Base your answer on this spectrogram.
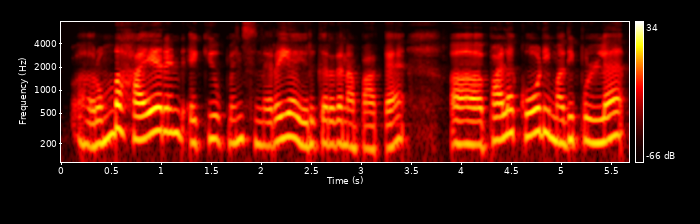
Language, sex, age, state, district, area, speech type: Tamil, female, 45-60, Tamil Nadu, Tiruppur, urban, spontaneous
